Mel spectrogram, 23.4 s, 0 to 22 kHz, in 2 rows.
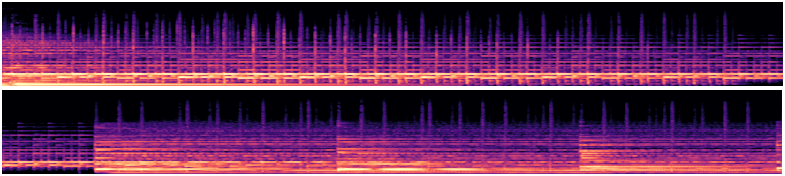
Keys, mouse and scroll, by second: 0.1 shift+middle click, 1.4 shift+middle click, 1.9 middle click, 3.4 shift+middle click, 3.9-4.4 scroll down 2, 4.3 middle click, 4.7-5.3 scroll up 2, 5.1 middle click, 5.8 right click, 6.7 middle click, 7.4 shift+middle click, 8.1 middle click, 8.6 shift+middle click, 9.1 scroll down 3, 9.5 shift+middle click, 10.2 middle click, 10.6 scroll up 1, 11.1 scroll up 2, 11.2 right click, 12.1 shift+right click, 12.6 right click, 15.7 click, 17.3 right click, 18.3 l, 22.3 x.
